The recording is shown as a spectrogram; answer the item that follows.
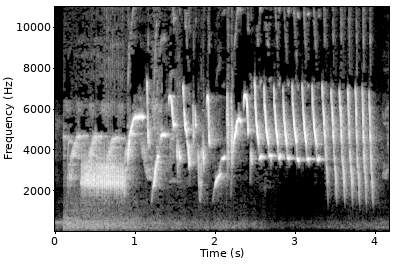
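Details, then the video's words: Blackthroat-style canary song used as a prompt to get canaries singing: opens with a harsh buzzy note, then upward-flicking whistles and a rapid evenly spaced trill of short descending notes. "KENARI ISIAN BLACKTHROAT #181 || VOICE OF CANARY"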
